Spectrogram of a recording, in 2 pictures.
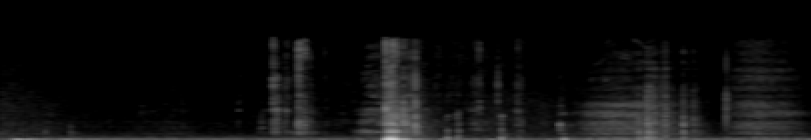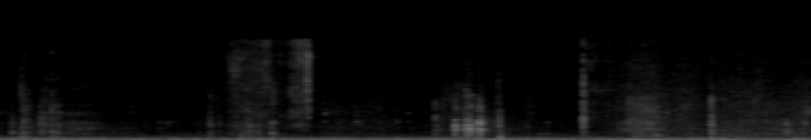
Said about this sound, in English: Hopefully you guys can't hear me chewing.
